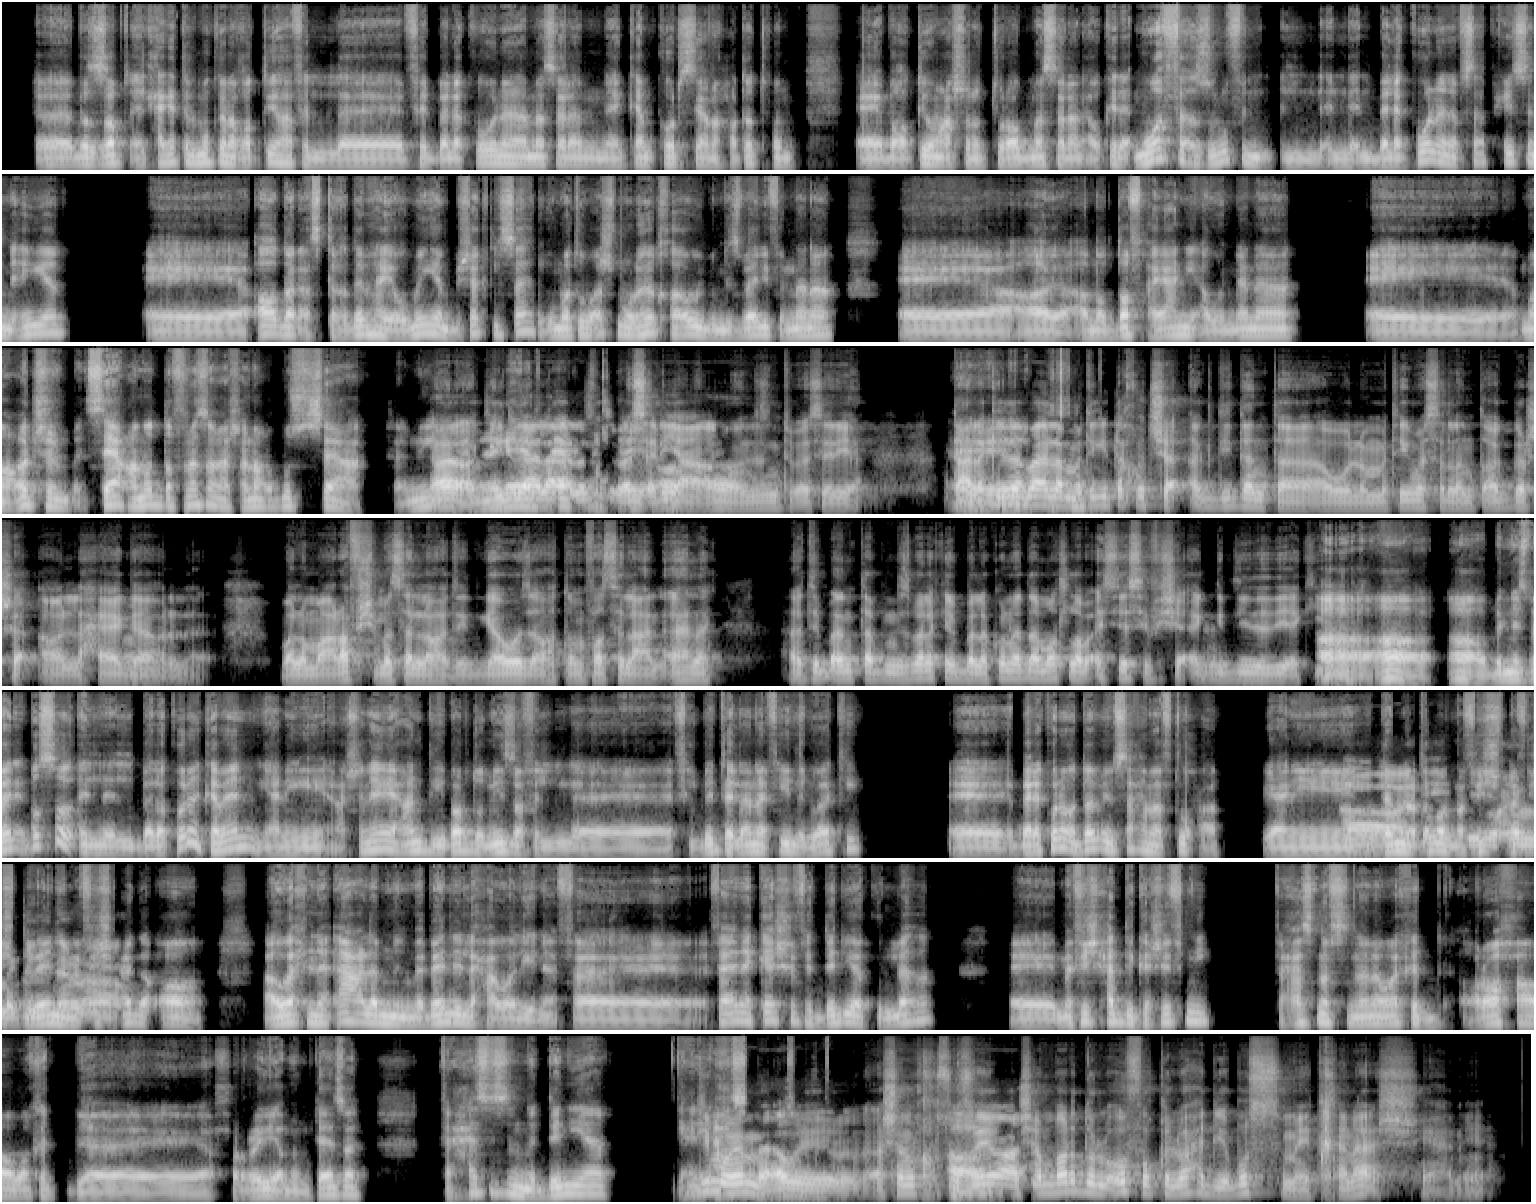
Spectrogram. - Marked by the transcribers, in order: unintelligible speech; other noise
- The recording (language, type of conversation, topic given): Arabic, podcast, إزاي تستغل المساحات الضيّقة في البيت؟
